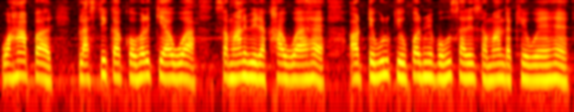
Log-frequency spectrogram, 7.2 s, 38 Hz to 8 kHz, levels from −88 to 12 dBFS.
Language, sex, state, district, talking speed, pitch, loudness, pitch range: Hindi, female, Jharkhand, Deoghar, 190 wpm, 195 Hz, -14 LUFS, 185-205 Hz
